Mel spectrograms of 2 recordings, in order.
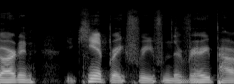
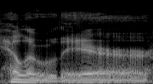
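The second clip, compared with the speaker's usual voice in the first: put-on movie devil voice. Narrating a scene to a listener, the speaker voices a man in a room: devil voice. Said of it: "That's my devil voice".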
